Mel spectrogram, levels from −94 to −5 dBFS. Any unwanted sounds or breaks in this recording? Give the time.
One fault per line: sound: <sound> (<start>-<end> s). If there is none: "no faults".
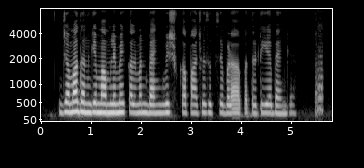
sound: laugh (5.5-5.7 s)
